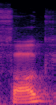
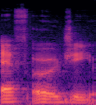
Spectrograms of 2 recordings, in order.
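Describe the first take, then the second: First: It is said as a single word. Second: It is said as three separate letters. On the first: The speaker calls it wrong. "It's not fog" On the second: The speaker calls it right. "it's just f o g"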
